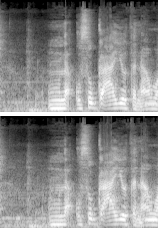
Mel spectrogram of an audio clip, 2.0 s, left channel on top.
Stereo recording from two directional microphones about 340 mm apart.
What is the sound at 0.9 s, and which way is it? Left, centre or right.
Speech, centre.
